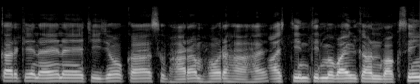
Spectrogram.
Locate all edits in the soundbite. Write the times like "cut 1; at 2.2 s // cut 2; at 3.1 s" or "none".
cut 1; at 2.8 s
